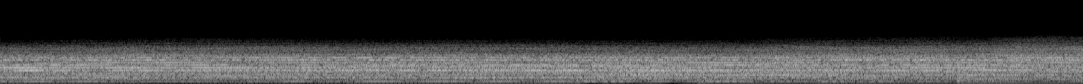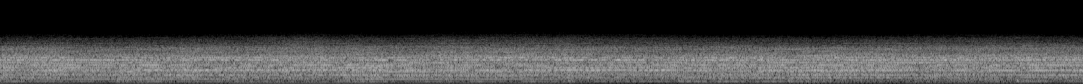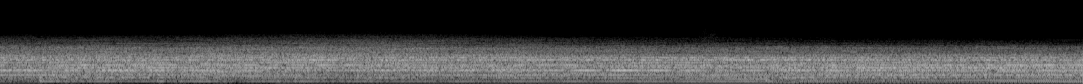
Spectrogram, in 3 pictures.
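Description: A large gong played with a felt-headed mallet and kept sounding as a steady, dense wash of many overtones. No single strike stands out, and the loudness stays even throughout.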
